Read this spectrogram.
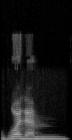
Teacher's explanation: You will not stop mim abruptly, but you will give a medium flow of sound. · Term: tawassut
